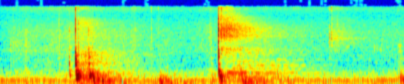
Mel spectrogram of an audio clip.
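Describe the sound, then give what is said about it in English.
Two distinct wooden thuds about a second apart, footsteps on old creaking floorboards by a door, each followed by a faint ringing creak, with a softer knock after, over a low steady hum. “But the boards are creaking over there by that door.”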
